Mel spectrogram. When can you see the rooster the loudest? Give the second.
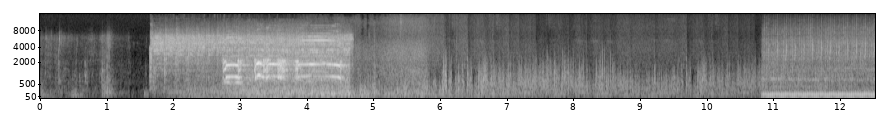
3 s.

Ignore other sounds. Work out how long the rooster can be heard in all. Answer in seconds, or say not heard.
2 s.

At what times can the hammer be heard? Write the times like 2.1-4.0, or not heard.
not heard.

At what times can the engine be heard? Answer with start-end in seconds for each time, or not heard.
0.0-4.8, 10.8-12.4.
